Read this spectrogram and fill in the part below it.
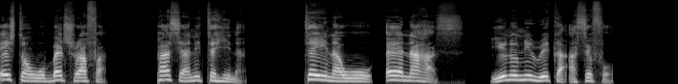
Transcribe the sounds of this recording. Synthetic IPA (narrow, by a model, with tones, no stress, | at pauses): ɛ˦stʰɔ̃˨nwʊ˨bɛ˦tsɾa˦fa̰˨ | pʰa˦si˨a˨nɪ̃˦tʰɛ˦ɦi˨nã̰˨ | tʰɛ˦hi˨nã˨wʊ˨ɛ˦nã˦ɦa̰˨s | jɛ˨˦nʊ̃˦mnɪ̃˦ɾe˦kʰa̰˨ʔa̰˨sɪ˦fɔ̰˨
